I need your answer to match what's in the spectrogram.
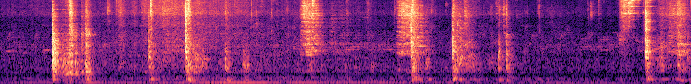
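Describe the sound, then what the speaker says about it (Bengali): A cucumber is sliced with a knife in a village kitchen: sharp, irregular taps and clacks of the blade on the board, close by and moderately loud, with a low hum underneath. "শশা কাটছে, আমার বৌমা শশা কাটছে।"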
